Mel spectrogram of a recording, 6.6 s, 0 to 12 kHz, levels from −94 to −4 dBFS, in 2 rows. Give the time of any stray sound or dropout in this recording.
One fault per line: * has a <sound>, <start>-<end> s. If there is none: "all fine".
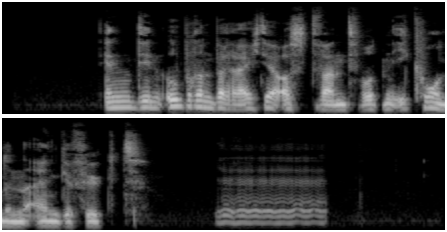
* has a laugh, 4.9-5.8 s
